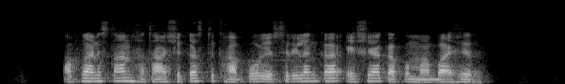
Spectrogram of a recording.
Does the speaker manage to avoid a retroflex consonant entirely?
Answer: yes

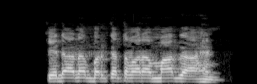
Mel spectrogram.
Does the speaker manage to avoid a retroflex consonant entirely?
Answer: yes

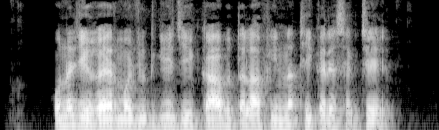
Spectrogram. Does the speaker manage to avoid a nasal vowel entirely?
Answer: yes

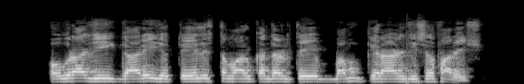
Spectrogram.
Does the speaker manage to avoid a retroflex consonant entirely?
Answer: no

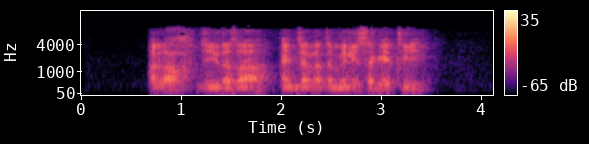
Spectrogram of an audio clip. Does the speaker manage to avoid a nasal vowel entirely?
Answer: no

